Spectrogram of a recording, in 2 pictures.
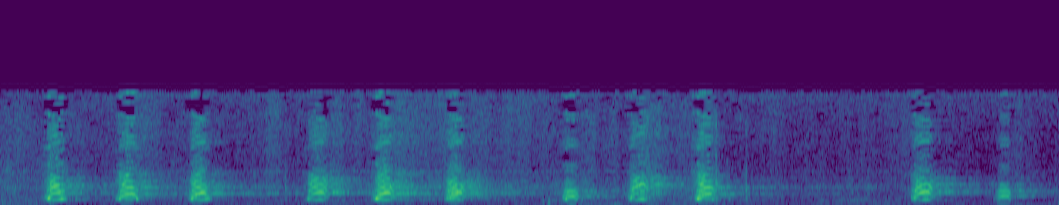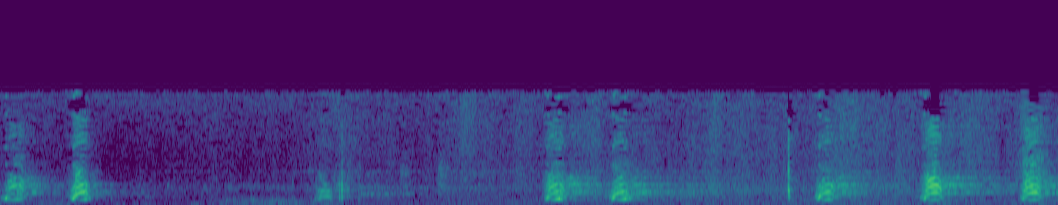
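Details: Karelian Bear Dog barking while hunting a European brown bear: sharp, loud barks in quick bursts of two to four, with a brief lull midway before barking resumes, over a steady low hum.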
